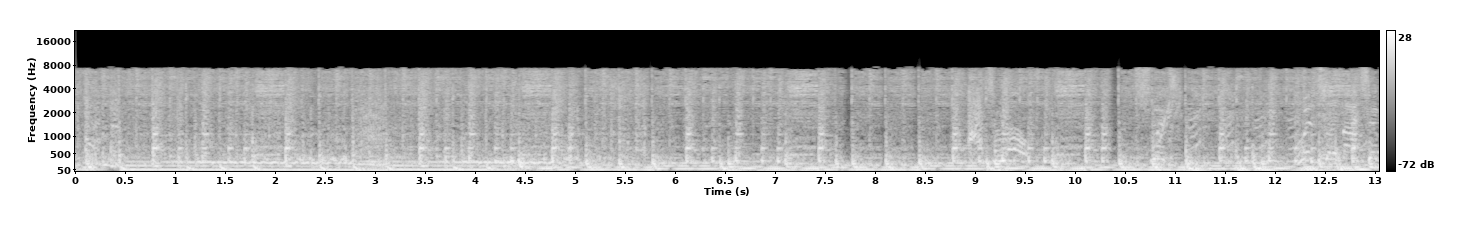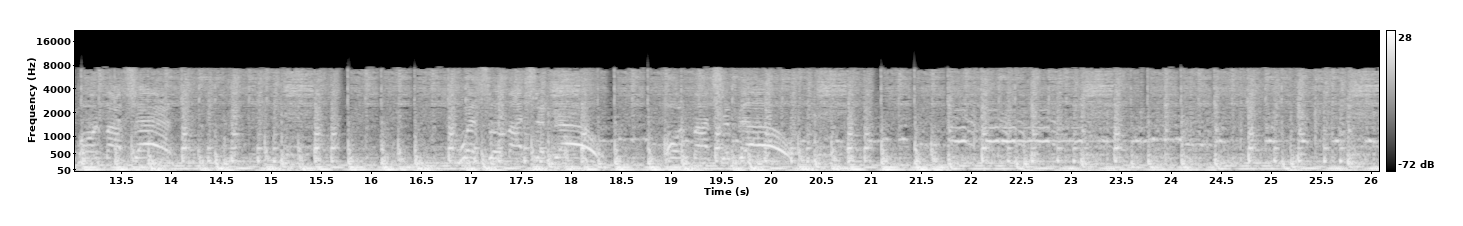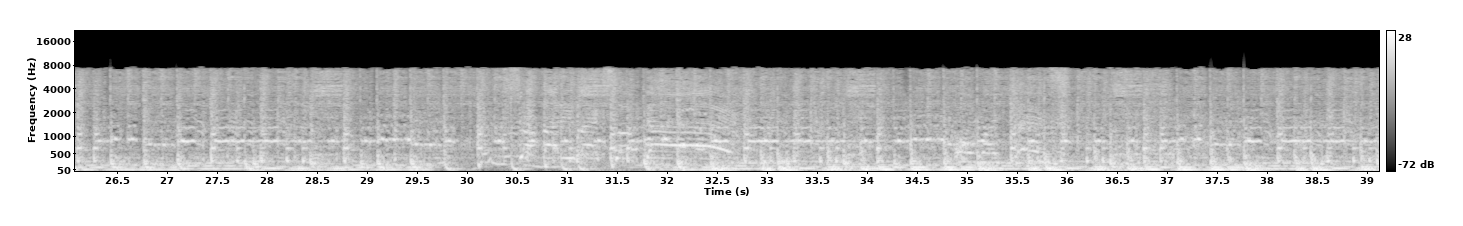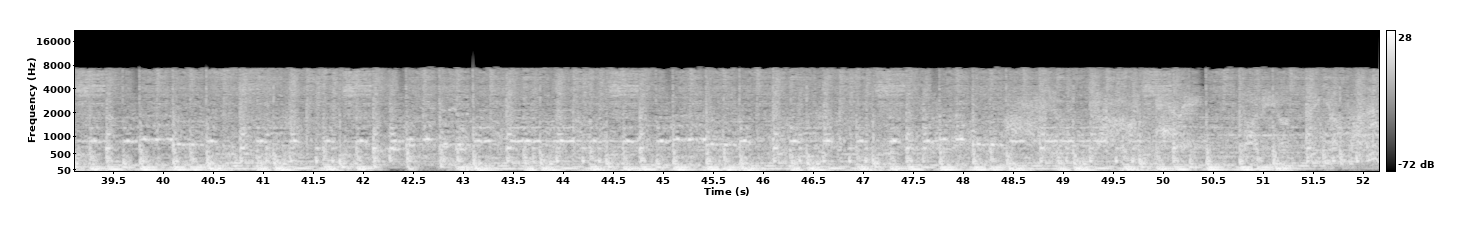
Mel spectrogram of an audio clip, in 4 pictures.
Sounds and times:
Drum and bass: 0.0 - 52.1.

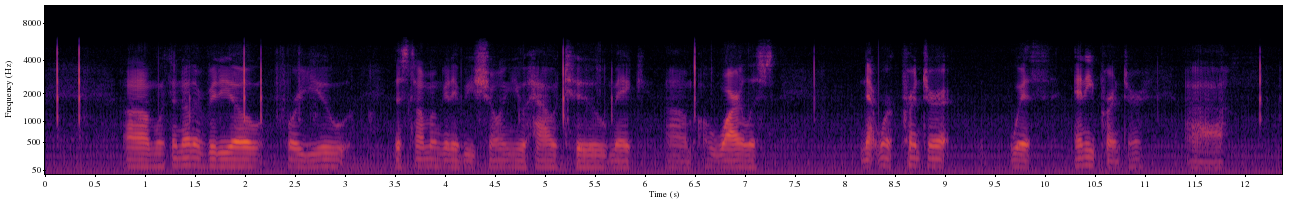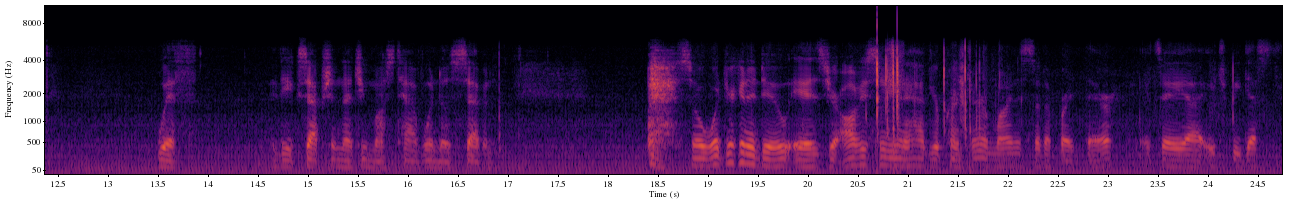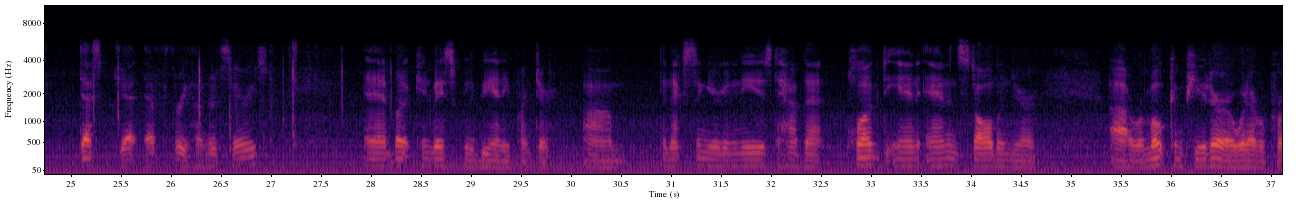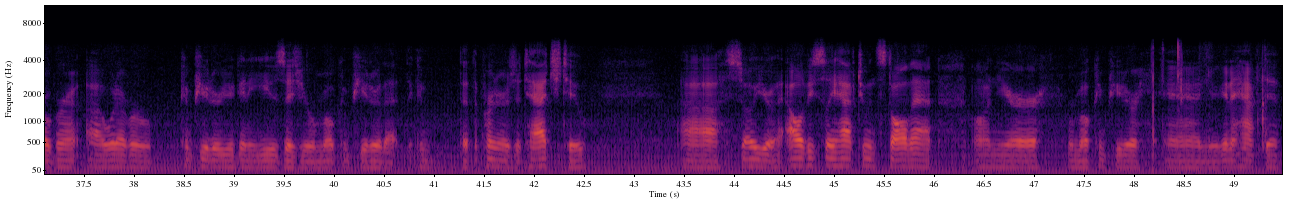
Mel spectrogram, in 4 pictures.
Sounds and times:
Speech: 0.8 - 7.4, 8.2 - 11.9, 13.5 - 14.0, 14.6 - 17.0, 18.4 - 27.0, 27.9 - 34.7, 35.4 - 42.6, 43.4 - 49.4.

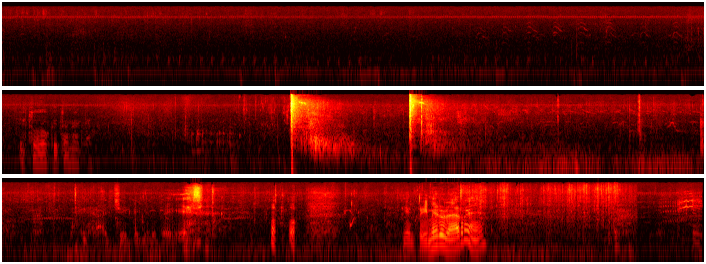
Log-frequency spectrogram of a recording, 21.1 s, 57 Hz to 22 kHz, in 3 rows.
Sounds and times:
Speech: 7.2 - 8.0, 18.0 - 18.9.

